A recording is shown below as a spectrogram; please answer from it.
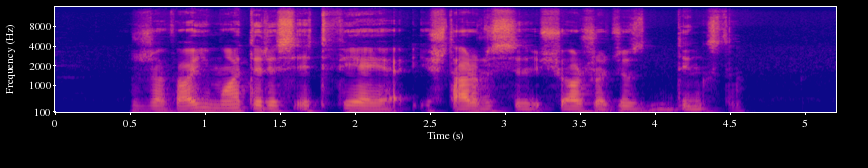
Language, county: Lithuanian, Kaunas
